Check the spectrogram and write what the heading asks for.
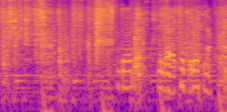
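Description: A series of sharp metallic clinks and knocks as a cooking pot and metal kitchenware are handled over an open wood fire.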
